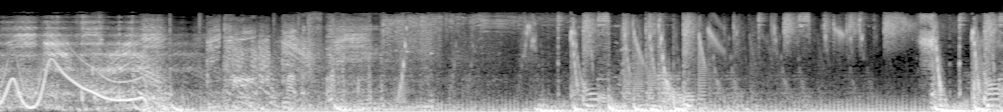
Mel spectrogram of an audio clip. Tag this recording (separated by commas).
Hip hop music, Music, Electronic music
